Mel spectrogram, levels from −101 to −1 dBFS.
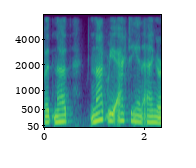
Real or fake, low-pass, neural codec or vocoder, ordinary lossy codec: fake; 7.2 kHz; codec, 16 kHz, 2 kbps, X-Codec, WavLM features, trained on Multilingual LibriSpeech; MP3, 48 kbps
